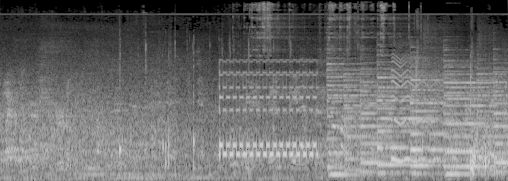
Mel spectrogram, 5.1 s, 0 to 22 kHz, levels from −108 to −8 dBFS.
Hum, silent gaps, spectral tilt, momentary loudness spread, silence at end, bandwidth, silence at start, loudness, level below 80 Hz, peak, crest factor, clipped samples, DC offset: none; none; -5 dB/octave; 10 LU; 0 s; over 20 kHz; 0 s; -29 LUFS; -52 dBFS; -12 dBFS; 18 dB; under 0.1%; under 0.1%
